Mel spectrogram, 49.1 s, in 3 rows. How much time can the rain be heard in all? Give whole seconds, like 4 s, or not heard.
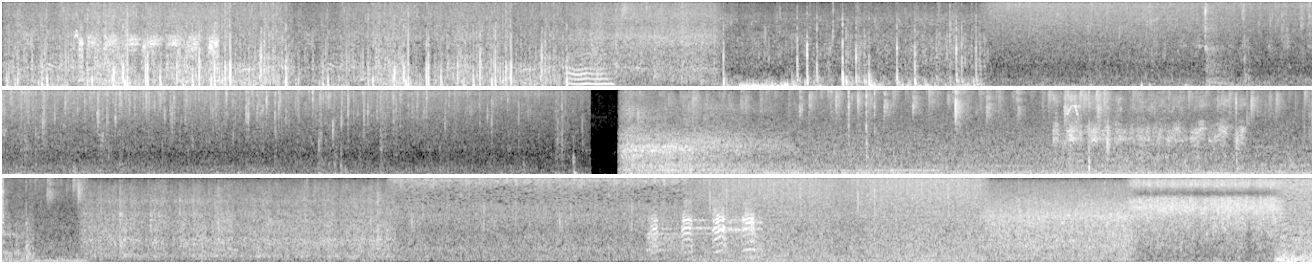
49 s.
